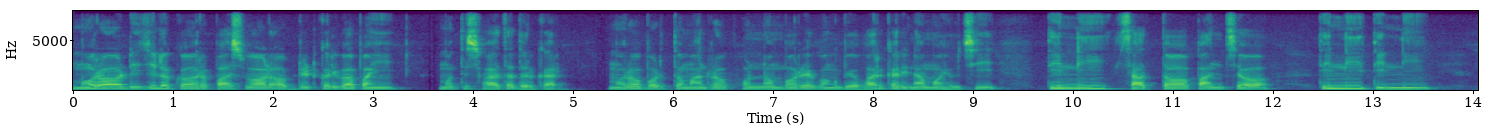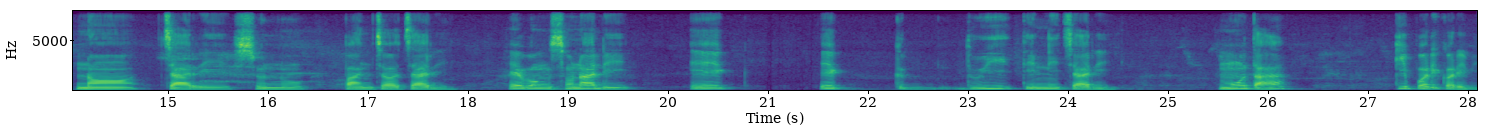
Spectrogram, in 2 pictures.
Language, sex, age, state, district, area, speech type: Odia, male, 30-45, Odisha, Nuapada, urban, read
